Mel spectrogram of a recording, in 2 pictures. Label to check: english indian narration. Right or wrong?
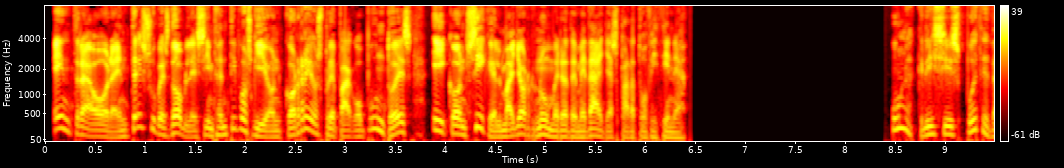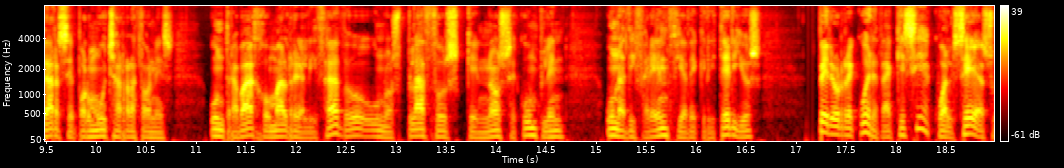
Wrong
